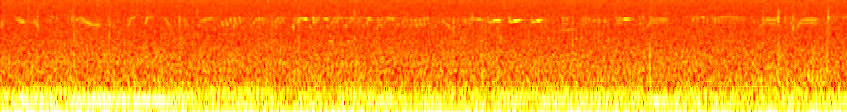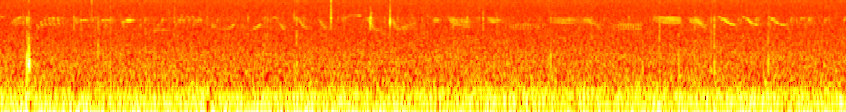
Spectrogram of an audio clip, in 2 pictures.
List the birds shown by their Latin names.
Alauda arvensis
